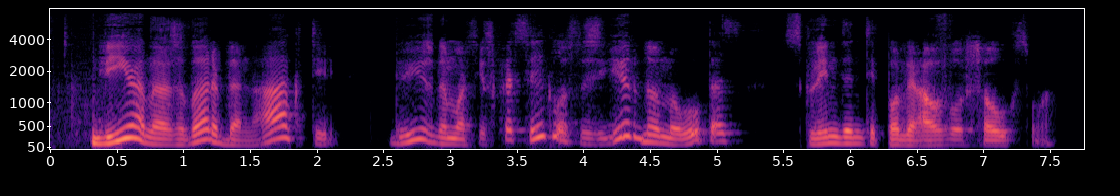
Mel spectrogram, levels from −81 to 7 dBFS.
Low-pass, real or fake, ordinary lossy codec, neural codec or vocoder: 7.2 kHz; fake; AAC, 32 kbps; codec, 16 kHz, 0.5 kbps, X-Codec, HuBERT features, trained on balanced general audio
